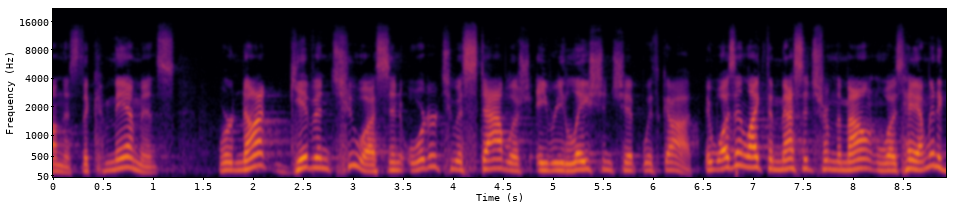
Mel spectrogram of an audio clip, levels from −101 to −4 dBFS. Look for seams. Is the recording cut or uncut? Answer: cut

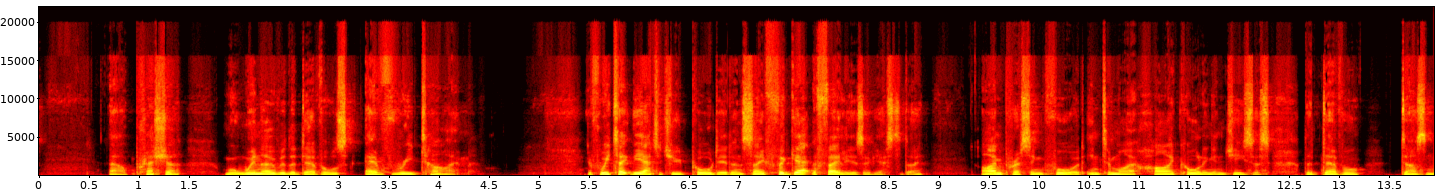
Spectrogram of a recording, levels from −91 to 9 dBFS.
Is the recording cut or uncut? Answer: cut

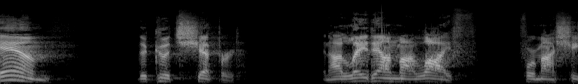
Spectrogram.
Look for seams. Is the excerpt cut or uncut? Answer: uncut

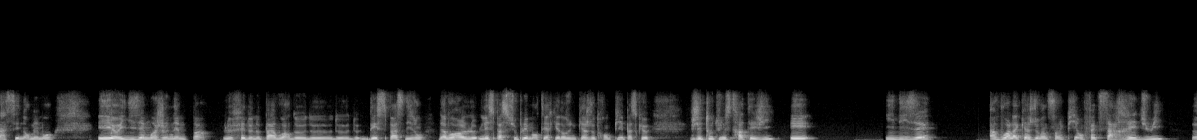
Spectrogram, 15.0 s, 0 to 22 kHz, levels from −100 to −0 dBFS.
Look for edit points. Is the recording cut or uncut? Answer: cut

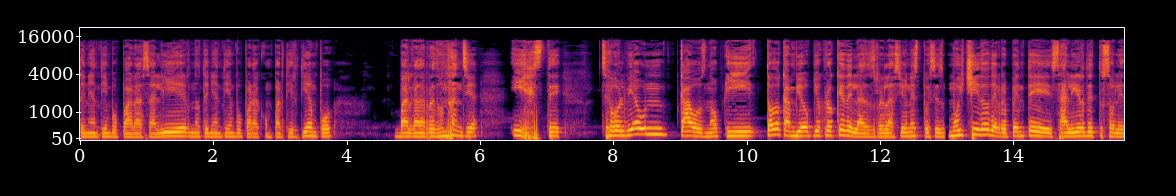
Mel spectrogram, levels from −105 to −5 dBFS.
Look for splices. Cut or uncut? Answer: cut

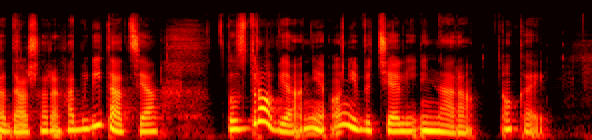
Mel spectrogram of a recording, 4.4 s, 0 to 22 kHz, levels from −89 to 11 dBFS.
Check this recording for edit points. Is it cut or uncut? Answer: cut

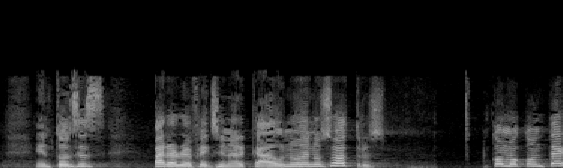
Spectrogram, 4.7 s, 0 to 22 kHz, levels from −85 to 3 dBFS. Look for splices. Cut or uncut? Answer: uncut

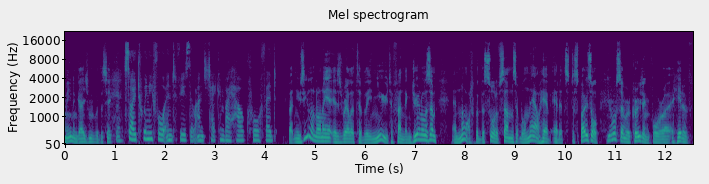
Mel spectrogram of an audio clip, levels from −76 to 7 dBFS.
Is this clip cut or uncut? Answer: cut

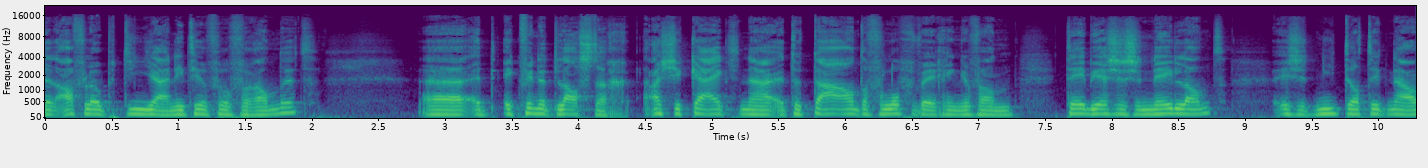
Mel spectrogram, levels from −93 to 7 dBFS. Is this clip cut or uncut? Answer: cut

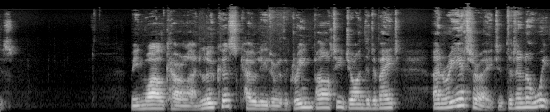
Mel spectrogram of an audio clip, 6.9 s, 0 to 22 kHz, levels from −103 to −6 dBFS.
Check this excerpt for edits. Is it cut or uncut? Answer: uncut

